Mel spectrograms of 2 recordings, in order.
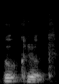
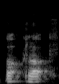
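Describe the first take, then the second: First: The name is said with a Swedish pronunciation. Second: The name is said with an English pronunciation. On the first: "you pronounce it uh, Bokluk, which is live smart in Swedish" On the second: "English people will call us Bocklock"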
